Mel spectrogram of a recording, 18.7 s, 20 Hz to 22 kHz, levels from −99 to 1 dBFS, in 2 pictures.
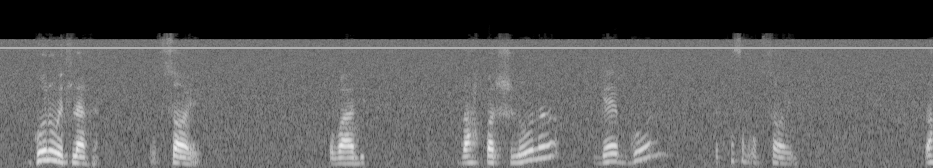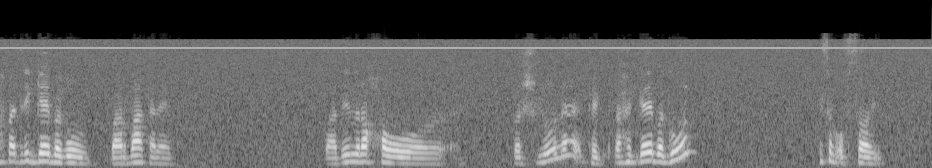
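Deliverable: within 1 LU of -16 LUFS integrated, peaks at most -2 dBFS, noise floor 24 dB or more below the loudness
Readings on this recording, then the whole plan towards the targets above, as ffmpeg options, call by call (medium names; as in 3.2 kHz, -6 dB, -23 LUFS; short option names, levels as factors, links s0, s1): steady tone 6.8 kHz; tone level -23 dBFS; noise floor -26 dBFS; noise floor target -43 dBFS; loudness -19.0 LUFS; peak level -1.5 dBFS; loudness target -16.0 LUFS
-> -af "bandreject=f=6800:w=30"
-af "afftdn=nr=17:nf=-26"
-af "volume=1.41,alimiter=limit=0.794:level=0:latency=1"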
